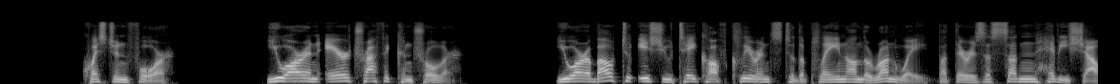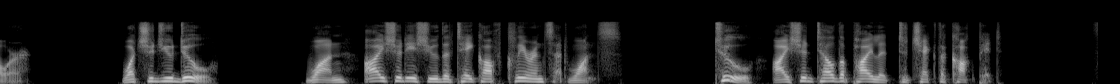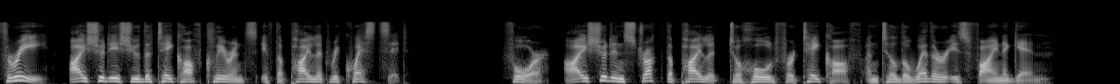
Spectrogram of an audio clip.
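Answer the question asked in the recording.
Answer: 4: I should instruct the pilot to hold for takeoff until the weather is fine again.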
